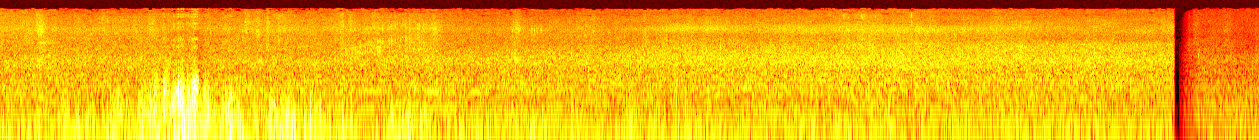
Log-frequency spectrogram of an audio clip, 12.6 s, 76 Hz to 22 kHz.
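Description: Steady rush of water falling down the walls of a 9/11 Memorial reflecting pool, with a louder swell about two seconds in. It cuts off suddenly near the end.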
